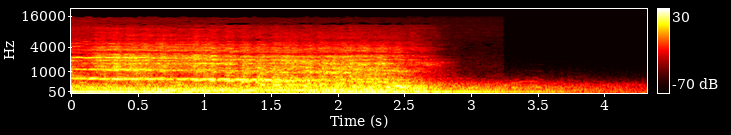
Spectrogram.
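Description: Horse whinnying: one long neigh that falls slowly in pitch over a low rumble and fades out about three seconds in.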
